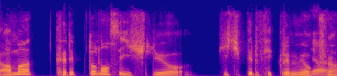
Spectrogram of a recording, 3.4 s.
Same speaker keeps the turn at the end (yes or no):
no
